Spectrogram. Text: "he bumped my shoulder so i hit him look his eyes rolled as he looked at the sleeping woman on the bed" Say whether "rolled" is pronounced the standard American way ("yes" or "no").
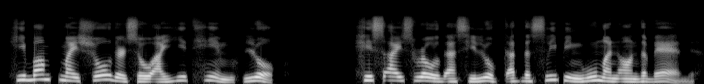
no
